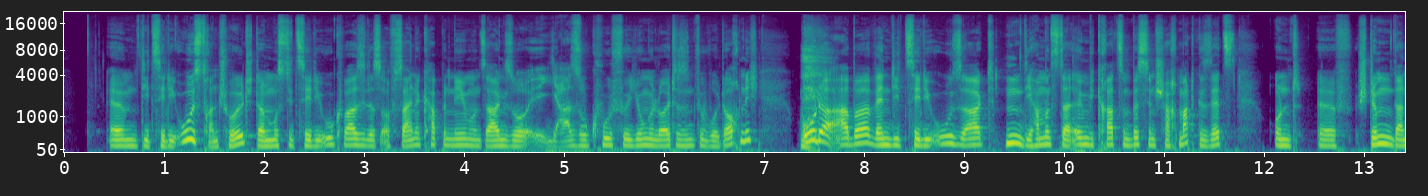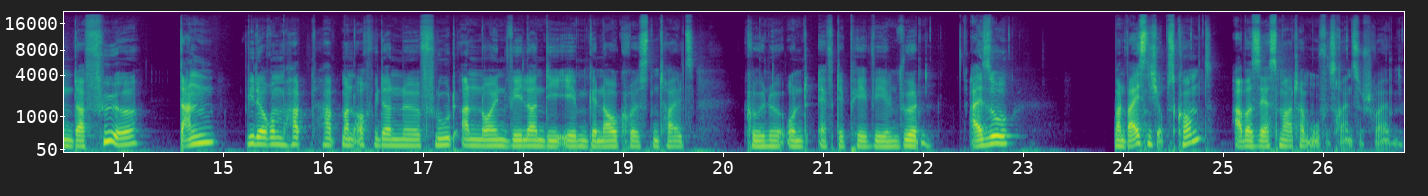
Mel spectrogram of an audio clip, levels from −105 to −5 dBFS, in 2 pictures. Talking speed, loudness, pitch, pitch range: 190 wpm, -24 LUFS, 135 Hz, 120-155 Hz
